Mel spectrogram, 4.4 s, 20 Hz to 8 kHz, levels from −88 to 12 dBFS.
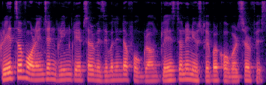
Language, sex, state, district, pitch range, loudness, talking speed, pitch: English, male, Assam, Sonitpur, 125-145 Hz, -19 LUFS, 215 wpm, 135 Hz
